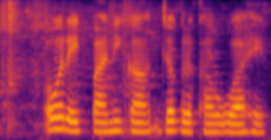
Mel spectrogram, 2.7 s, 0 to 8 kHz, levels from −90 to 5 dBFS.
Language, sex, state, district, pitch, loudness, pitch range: Hindi, female, Madhya Pradesh, Dhar, 195 Hz, -17 LUFS, 185-210 Hz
